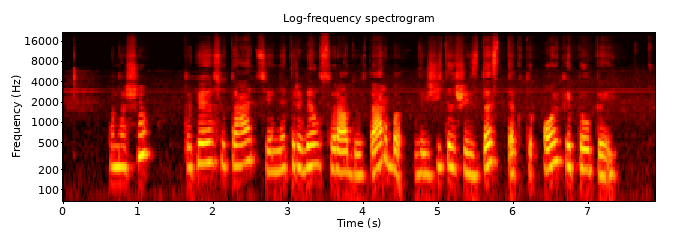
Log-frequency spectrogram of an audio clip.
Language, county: Lithuanian, Klaipėda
